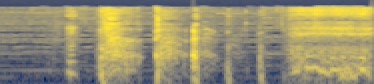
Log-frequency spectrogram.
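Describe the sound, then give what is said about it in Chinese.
An innkeeper coughs several times before regaining his speech: a series of sharp coughs in quick succession, some short and choppy, ending in a longer rasping, throaty cough with a strained, breathy quality. “客栈老板咳嗽了几声，终于恢复了言语能力。”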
